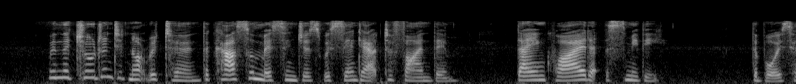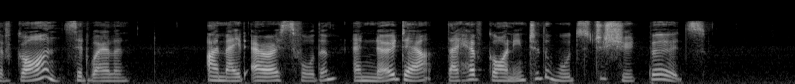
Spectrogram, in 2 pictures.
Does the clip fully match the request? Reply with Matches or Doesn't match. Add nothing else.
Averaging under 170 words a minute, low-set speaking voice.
Doesn't match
